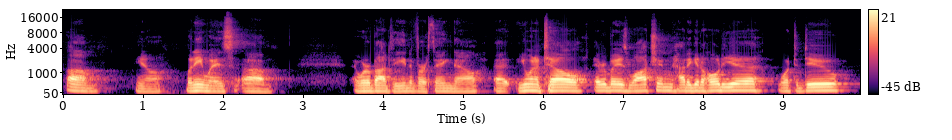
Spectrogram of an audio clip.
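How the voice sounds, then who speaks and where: A man hosts a relaxed conversation with a tradesman, his voice mellow and dark. He rambles through stories, restarts his sentences and tacks on little tag questions. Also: lowish voice, moderate pace. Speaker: host, builder. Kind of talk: casual interview chat.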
